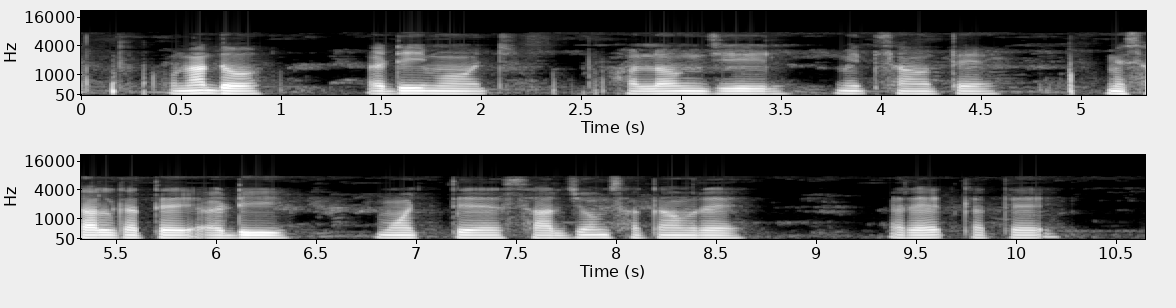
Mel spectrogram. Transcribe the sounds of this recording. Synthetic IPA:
ɔnad̪ɔ | əɖimɔt͡ʃ | hɔlɔŋd͡ʒil | mit̪̚sawt̪ɛmɪsalkat̪ɛʔə̰ɖi | mɔt͡ʃt̪ɛsaɾd͡ʒɔŋsakamɾɛ | ɾɛt̪̚ˀkat̪ɛc̚

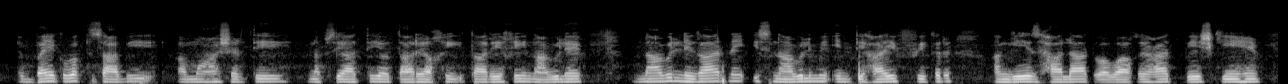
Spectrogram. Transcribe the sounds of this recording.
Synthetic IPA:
bɛːkʋɐk̚t̪saːbi | mɐɦaːʃəɾt̪i | nɐfsijaːt̪iɔːɾt̪aːit̪aːɾiːxinaːʋɪlɦɛː | naːʋɪlnɪɡaːɾneɪsnaːʋɪlmẽʔɪ̃nt̪ɪɦaːifɪkɾ | ɐ̃ŋɡeːzhaːlaːt̪ʋɐʋaːqeaːt̪peːʃkieɦɛ̃ː

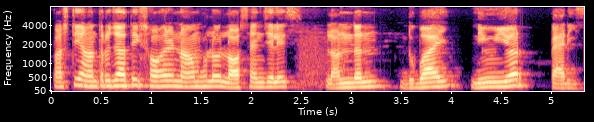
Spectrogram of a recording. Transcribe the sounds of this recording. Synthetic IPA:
pãsʈiãnt̪oɾd͡ʑat̪̬ikʃɔɦɔɾeɾnamɦololɔsɛnd͡ʑeleslɔnɖond̪ubajnjuujɔɾk̚ | pɛɾis

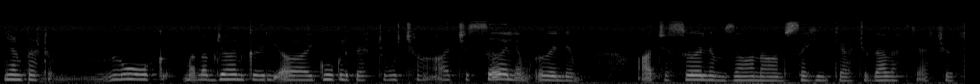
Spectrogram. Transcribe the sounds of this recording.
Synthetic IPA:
jɐnpʲeʈʰ | loːkmɐt̪lɐbd͡ʒaːnkəːɾiʔaːjɡuːɡlpʲeʈʰt͡ʃʰiut͡ʃʰãːa̰ːt͡ʃʰisəːlʲḭməːlim | a̰ːt͡ʃʰisəːlʲimzaːnaːnsɐɦiːkʲaːt͡ʃʰiɡɐlɐt̪kʲa̰ːt͡ʃʰi

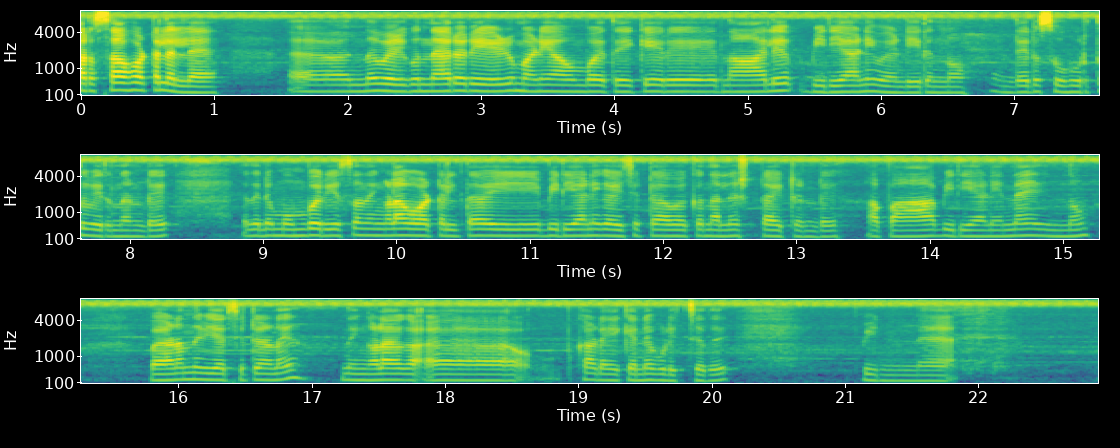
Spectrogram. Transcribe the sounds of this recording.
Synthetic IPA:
ɐrɐsaːɦo̞ːʈːɐlɐlːe | inːɨʋeɻikunːaːɾo̞ɾueːɻɨmɐɳiaːʋumbo̞ːit̪ːe̞ːkʲːɨo̞ɾunaːlɨbiɾijaːɳiʋe̞ːɳɖijiɾunːu | endeoɾusuhurt̪ːɨʋɐɾunːuɳɖɨ | iðindemumbɨoɾiʋɐsɐniŋːɐɭaːho̞ːʈːɐlt̪ːebiɾijaːɳikɐɻit͡ɕːiʈːɨɐʋɐrkːɨnɐlːɐiʂʈaːjiʈːuɳɖɨ | ɐpːoːaːbiɾijaːɳijɐnːeinːum | ʋe̞ːɳɐmenːɨʋit͡ɕaːɾit͡ɕːiʈːaːɳɨ | niŋːɐɭe | kɐɽɐjkʲːɐnːeʋiɭit͡ɕːɐðɨ | pinːe̞

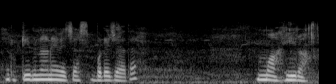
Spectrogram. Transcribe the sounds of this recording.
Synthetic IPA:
ɾoːʈiːbɪnaːnẽːʋɪt͡ʃəsbəɽed͡ʒjaːd̪a | maːɦiːɾãː

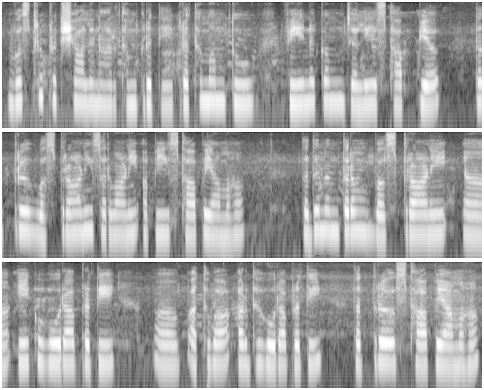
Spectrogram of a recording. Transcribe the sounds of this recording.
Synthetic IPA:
ʋɐst̪ɾupɾɐkʂaːlɐnaːɐɾt̪ʰɐmkɾɪt̪eːpɾɐt̪ʰɐmɐmt̪uʋeːnɐkɐmd͡ʒɐleːst̪ʰaːpjɐ | t̪ɐt̪ɾɐʋɐst̪ɾaːɳisɐɾʋaːɳiʔɐpist̪ʰaːpɐjaːmɐɦɐ̆ | t̪ɐd̪ʱɐnɐnt̪ɐɾɐmʋɐst̪ɾaːɳe | eːkɐɦoːɾaːpɾɐt̪i | ɐt̪ʰɐʋaːɐɾd̪ʱɐɦoːɾaːpɾɐt̪i | t̪ɐt̪ɾɐst̪ʰaːpɐjaːmɐɦɐ̆

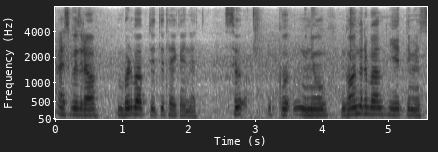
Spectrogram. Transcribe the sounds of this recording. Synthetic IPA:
ɐsɡuzɾaːw | bɨɽbaːp̚t̪it̪it̪ʰɐjkɐnɐt̪ʰ | sɨknʲuːɡ | ɡɔːnd̪ɾbɐljet̪ːimis

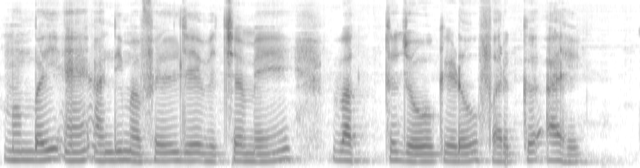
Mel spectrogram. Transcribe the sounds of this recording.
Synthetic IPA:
mʊ̃mbəiɛ̃ːɐ̃nd̪iːmɐfɪld͡ʑeːʋɪt͡ɕə̆mẽʋɐkt̪d͡ʑoːkɐɦɪɽofɐɾkaːɦeː

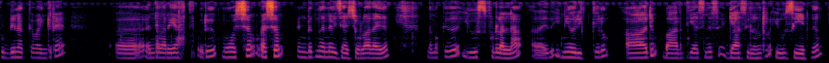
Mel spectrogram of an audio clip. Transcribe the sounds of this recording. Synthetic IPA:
puɖːinokːepɐːjiŋɡiɾe | end̪apɐrɐjaːo̞ɾumo̞ːɕɐmʋɐɕɐmeɳɖunːɨt̪ɐnːe̞ʋit͡ɕaːɾit͡ɕːuuɭːɐɐðaːjɐðɨ | nɐmukːiðɨjuːsfuɭːɐlːɐɐða̰ːjɐðɨinio̞ɾikʲːɐɭum | aːɾumbʱaːɾɐt̪ɡʲaːsindeɡʲaːsiluɳɖrjuːsejiɾuðɨ

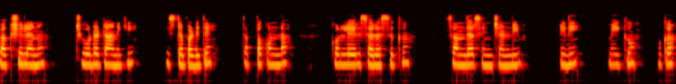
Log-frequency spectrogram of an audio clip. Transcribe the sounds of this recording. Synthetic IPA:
pɐkʂulɐnu | t͡ʃuːɽɐʈaːnikiː | ʂʈɐpɐɽit̪e̞ː | t̪ɐpːɐkuɳɖaː | koɭːe̞ːɾisɐɾɐsku | sɐnd̪ɐɾʃiɲt͡ʃɐɳɖi | id̪i | miːku | ɔkɐ

